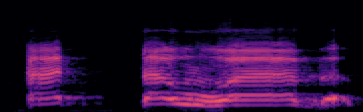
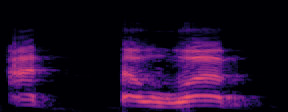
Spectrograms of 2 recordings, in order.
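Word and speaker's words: التواب: Contohnya, at-tawwab, bukan al, tapi at-tawwab. Sehingga lamnya dilewatkan, tidak dibaca.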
